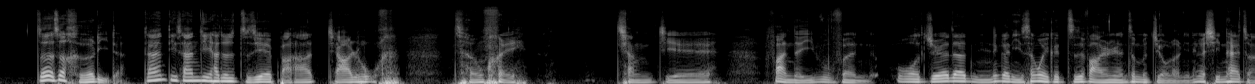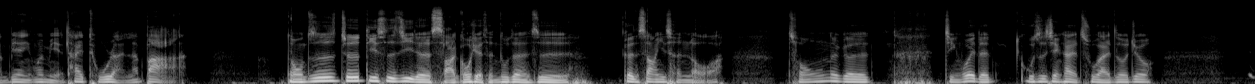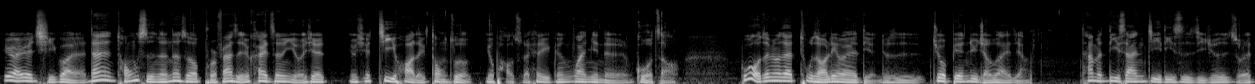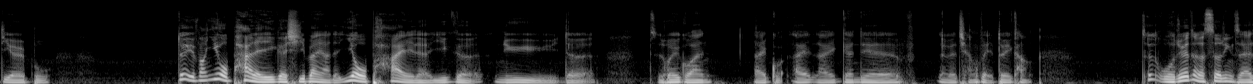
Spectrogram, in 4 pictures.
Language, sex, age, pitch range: Chinese, male, 20-39, 95-130 Hz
